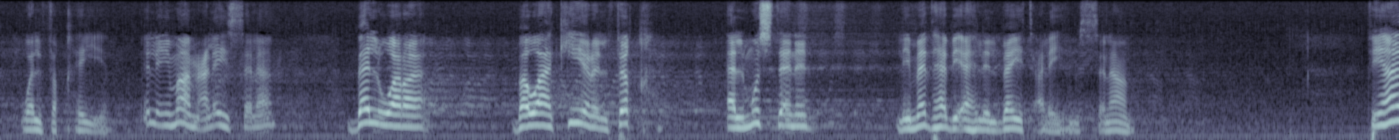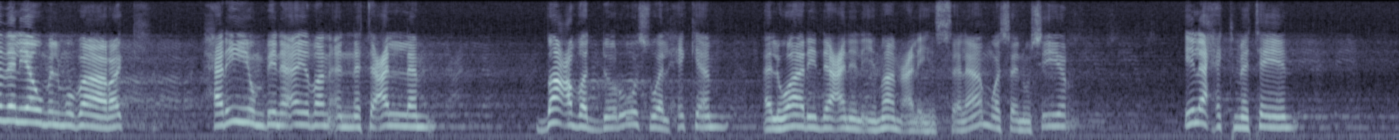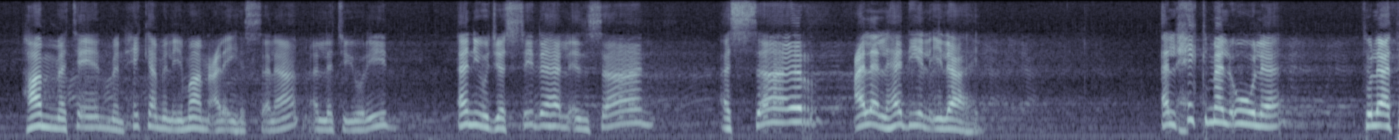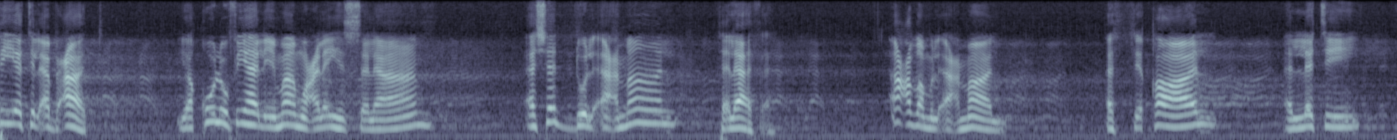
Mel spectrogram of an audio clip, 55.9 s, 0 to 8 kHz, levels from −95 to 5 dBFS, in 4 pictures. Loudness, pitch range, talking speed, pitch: -23 LUFS, 170-220 Hz, 70 wpm, 195 Hz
